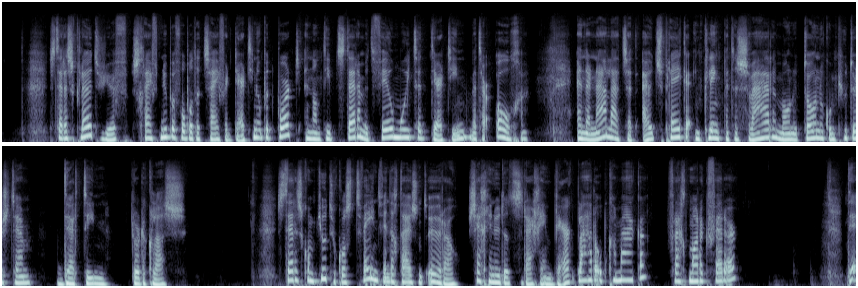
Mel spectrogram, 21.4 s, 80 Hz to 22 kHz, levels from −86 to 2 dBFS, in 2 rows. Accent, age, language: Dutch, 40-59, Dutch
